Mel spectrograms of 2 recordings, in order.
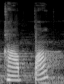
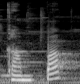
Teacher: Kata kapak mengalami proses penambahan bunyi m pada tengah kata menjadi kampak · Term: epetensis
